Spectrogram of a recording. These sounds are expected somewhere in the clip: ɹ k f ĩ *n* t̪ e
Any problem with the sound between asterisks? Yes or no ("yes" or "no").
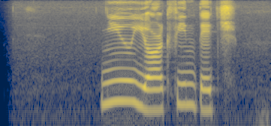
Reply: no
